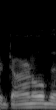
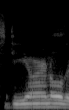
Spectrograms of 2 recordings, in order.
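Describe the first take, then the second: First: "Darnold" as one two-syllable word, DAR-nold; "Darnold" run together, no separate Dee; run-together pronunciation. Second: "D Arnold" as two words, Dee then Arnold; "D Arnold" split like an initial and surname; split pronunciation. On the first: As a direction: say "Darnold" with the D joined straight onto arnold. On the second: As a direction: say "D Arnold" with the D as its own syllable. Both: Shown as a demonstration. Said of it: "deal with that pronunciation issue".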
